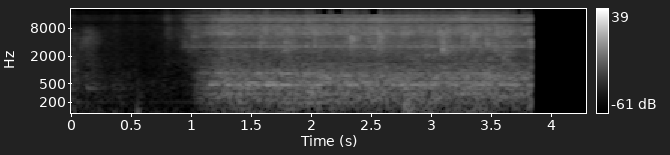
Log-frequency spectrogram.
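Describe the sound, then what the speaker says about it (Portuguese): Hot water gushes steadily from a kitchen tap, a loud continuous splashing rush that starts after a second of quiet and runs alone until cut off. "Vamos abrir a torneira com água bem quente"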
